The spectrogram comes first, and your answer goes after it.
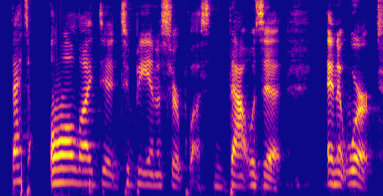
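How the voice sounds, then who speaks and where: Against a quiet background, a woman with an unremarkable speaking voice talks at a fairly quick pace with ordinary pitch variation. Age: 60s. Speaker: fitness coach. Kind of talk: casual chat.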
